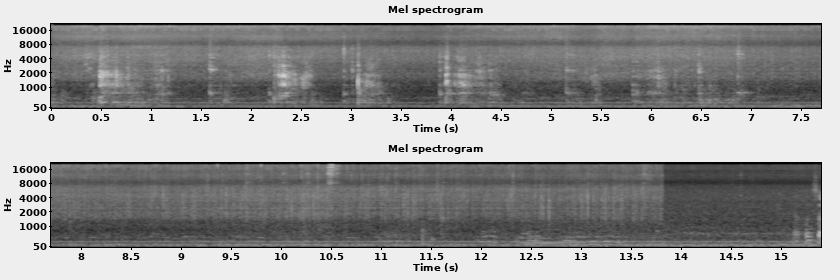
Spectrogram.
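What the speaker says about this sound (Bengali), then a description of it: "এখন চাউল ভাজা অনেকটা হয়ে গেছে" Rice frying with vegetables in a pan for pulao-khichuri, a steady sizzle with irregular scraping stirs that are stronger early and then ease into a softer continuous frying hiss.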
